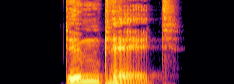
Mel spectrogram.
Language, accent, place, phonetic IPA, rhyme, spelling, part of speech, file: German, Germany, Berlin, [ˈdʏmpl̩t], -ʏmpl̩t, dümpelt, verb, De-dümpelt.ogg
- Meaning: inflection of dümpeln: 1. second-person plural present 2. third-person singular present 3. plural imperative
